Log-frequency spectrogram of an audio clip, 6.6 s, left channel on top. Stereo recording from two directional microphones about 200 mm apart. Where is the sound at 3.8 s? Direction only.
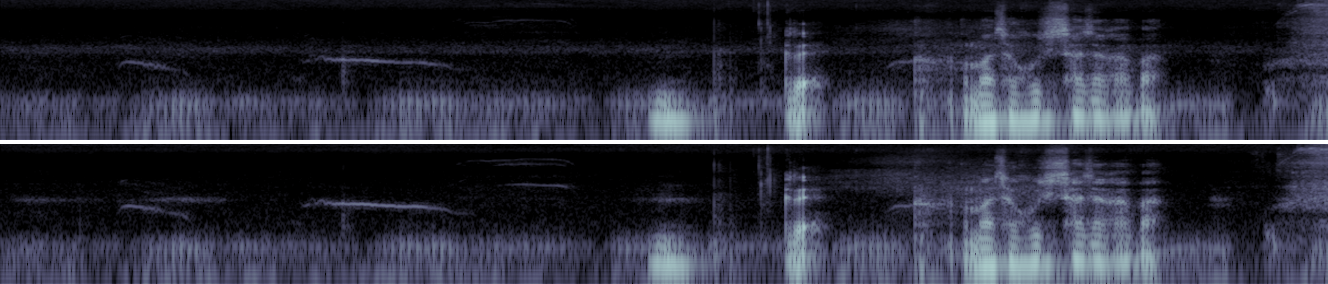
5° left (ahead or behind).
